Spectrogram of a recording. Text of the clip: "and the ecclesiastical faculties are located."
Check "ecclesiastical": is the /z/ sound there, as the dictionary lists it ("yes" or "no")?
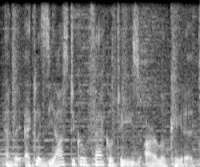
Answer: yes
